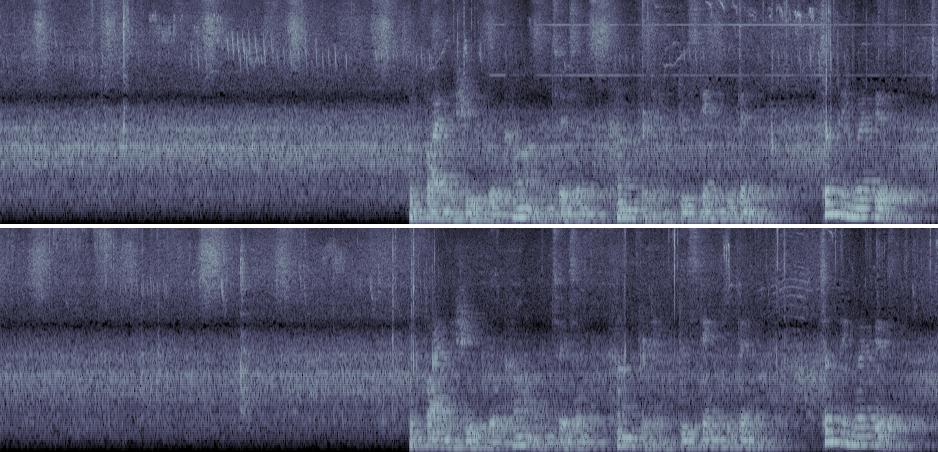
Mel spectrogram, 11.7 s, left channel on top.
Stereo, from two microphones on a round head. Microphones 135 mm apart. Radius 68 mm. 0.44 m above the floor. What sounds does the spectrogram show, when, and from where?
5.1 s a man speaking: centre (ahead or behind), 1.5 m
